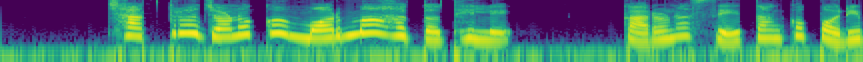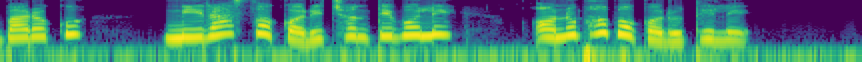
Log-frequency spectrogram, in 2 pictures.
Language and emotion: Odia, sad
